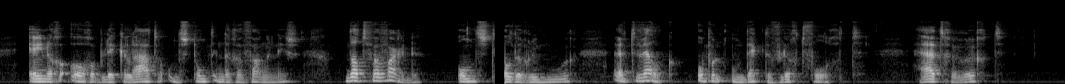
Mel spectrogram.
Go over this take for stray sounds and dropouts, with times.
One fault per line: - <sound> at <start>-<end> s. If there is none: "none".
- dropout at 4.9-5.0 s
